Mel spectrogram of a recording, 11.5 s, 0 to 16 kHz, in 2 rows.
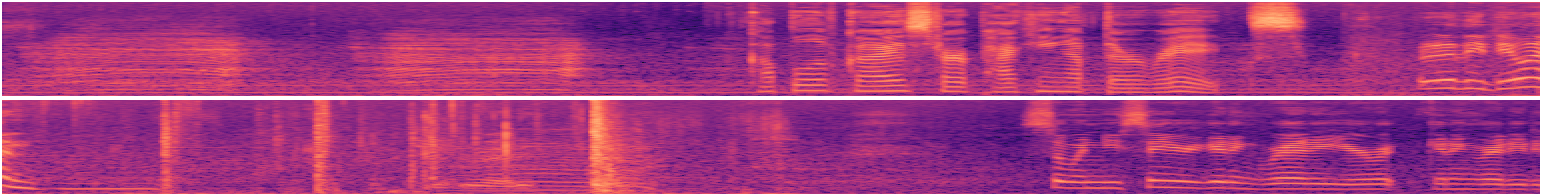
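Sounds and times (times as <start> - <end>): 
cattle mooing in distress: 0.0 - 8.8
speech: 2.8 - 6.4, 7.5 - 8.0, 9.7 - 11.5.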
